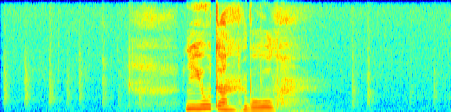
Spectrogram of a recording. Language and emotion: Russian, sad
